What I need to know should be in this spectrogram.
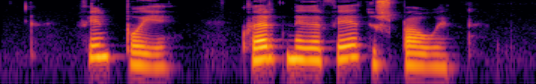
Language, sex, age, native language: Icelandic, female, 50-59, Icelandic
